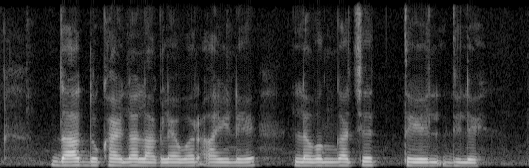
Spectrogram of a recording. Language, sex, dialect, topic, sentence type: Marathi, male, Standard Marathi, agriculture, statement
